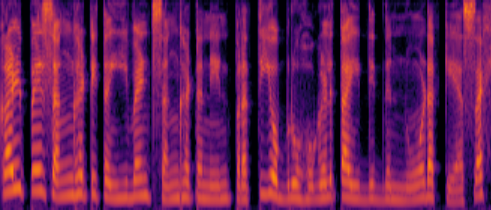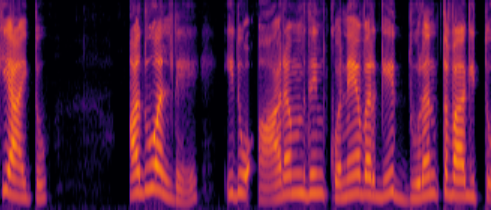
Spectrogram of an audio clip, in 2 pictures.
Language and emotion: Kannada, disgusted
